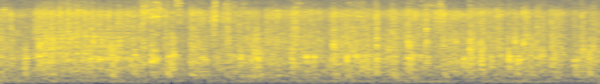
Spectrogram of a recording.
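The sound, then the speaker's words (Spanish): Horses of a mounted police squad setting off toward protesters, their hooves clopping in many quick, uneven steps, fairly faint and steady. “Un escuadrón de policías a caballo sale tras la valla y se dirige al encuentro de los manifestantes.”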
